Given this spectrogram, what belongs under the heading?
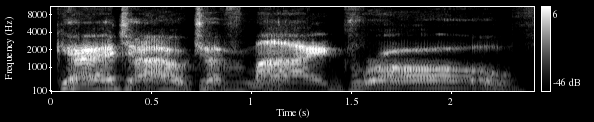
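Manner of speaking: slow, drawn-out creature roar; roaring tree monster. Acted. Tree monster warns intruders off its grove, slow roar. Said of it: "as it roars in Druidic".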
